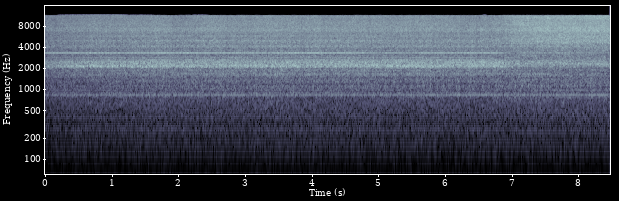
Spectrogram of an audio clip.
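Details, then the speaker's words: 1997 Spartan/Ferrara fire engine, 1250 gpm pump drafting from dry hydrant, throttled up from about 75 toward 100 PSI, very little vacuum: loud steady high whine and rushing flow, no surging or cavitation; holding pressure well. "it's having no trouble pulling a v pulling this up it's running very little vacuum"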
